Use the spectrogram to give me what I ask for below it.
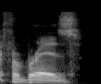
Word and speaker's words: Febreze: Like a breeze. It's one E. – It's Febreeze. – So like Febreze. Well, I guess the E on the end makes it a long E.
